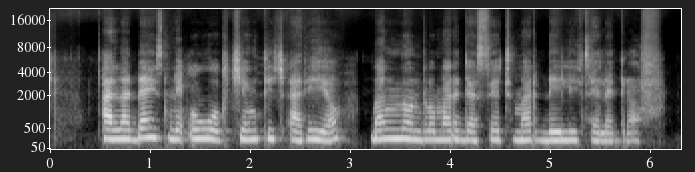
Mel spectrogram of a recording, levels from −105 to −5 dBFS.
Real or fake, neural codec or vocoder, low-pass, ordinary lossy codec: fake; codec, 44.1 kHz, 3.4 kbps, Pupu-Codec; none; none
